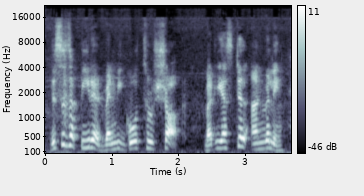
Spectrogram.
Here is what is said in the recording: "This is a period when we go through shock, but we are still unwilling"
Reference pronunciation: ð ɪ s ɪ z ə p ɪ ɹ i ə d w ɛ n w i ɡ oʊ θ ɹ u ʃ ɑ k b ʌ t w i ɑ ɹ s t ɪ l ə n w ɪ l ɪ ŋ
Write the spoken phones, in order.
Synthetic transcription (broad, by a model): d ɪ s ɪ z ə p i ɹ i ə d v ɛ n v i ɡ oʊ t ɹ u ʃ ɑ k b ʌ t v i ɑ ɹ s t ɪ l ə n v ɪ l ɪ ŋ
